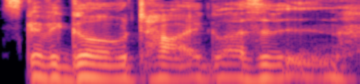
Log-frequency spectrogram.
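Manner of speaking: a Söder guy offering wine; Söder Stockholm accent. Retold or imitated. Co-host mocks a Stockholm accent, lightly. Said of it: "söderstockholmska".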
